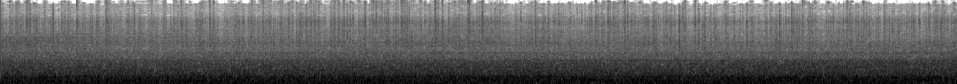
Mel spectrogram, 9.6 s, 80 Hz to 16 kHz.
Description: There is a strange humming noise coming from engine/front of my car. However I was unable to locate where it is exactly coming from. I can hear it from 15 km/h but most clearly at around 80 km/h.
